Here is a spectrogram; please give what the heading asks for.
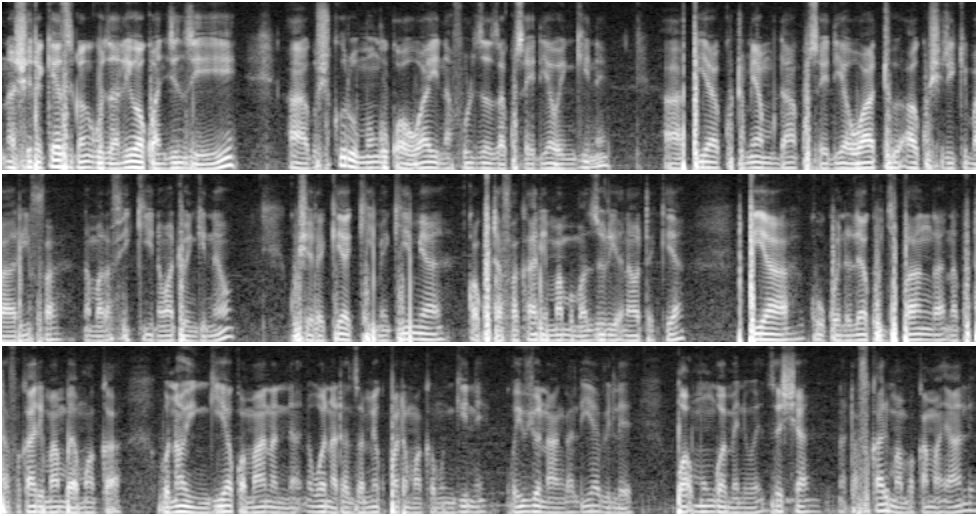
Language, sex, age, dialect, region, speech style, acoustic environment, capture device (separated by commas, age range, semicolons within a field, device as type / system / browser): Swahili, male, 25-34, Kenya - Mombasa, Kenya, relaxed; happy, silence, desktop / Windows / Chrome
